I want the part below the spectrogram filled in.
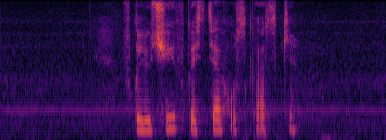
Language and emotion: Russian, neutral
